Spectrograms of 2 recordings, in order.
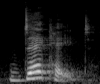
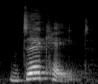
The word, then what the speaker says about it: decade: این کلمه یک تلفظ دیگه هم داره. اینجا من این تلفظی که براتون نوشتم decade استرس اولش هست. یک تلفظ دیگر هم در دیکشنری میتونید ببینید decade که اونجا استرس روی که هست. هر دو تلفظ هم درست هست، بریتیش امریکن هم نیست. هر دوتا رو میتونید بگید.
